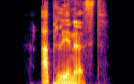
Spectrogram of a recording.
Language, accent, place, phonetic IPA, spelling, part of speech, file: German, Germany, Berlin, [ˈapˌleːnəst], ablehnest, verb, De-ablehnest.ogg
- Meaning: second-person singular dependent subjunctive I of ablehnen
